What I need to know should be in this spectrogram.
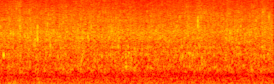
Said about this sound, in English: there's water bubbling out,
